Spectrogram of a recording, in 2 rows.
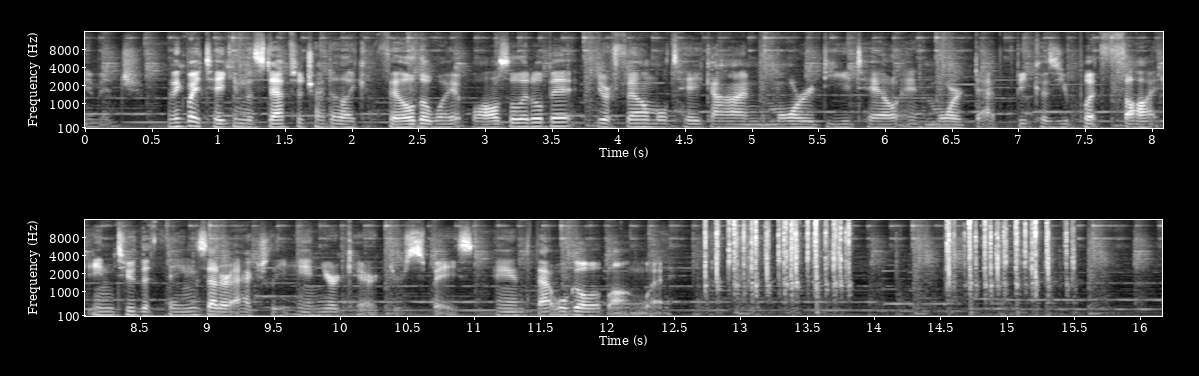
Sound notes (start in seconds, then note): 14.5 keyboard clacking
